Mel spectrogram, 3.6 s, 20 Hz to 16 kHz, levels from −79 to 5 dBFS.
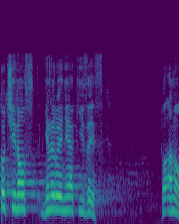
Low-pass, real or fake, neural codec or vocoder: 7.2 kHz; real; none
